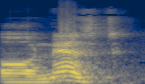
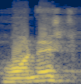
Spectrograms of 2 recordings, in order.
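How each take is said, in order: First: The word starts directly with a vowel. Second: The word starts with an h sound. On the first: The speaker calls it right. "H को नहीं पढ़ते हैं" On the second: The speaker calls it wrong. "बहुत से बच्चे जो है गलतियां कर जाते हैं, इसे हॉनेस्ट पढ़ देते हैं"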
